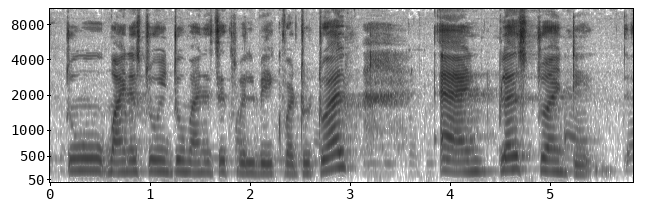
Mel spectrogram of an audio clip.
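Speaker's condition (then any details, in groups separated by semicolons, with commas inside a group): No condition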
